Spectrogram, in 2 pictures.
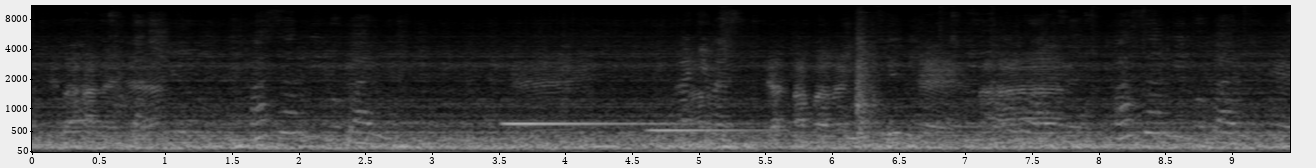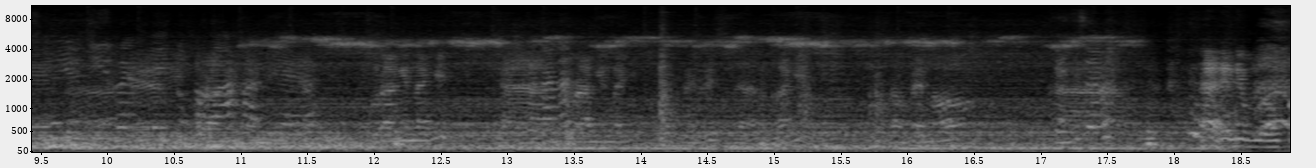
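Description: Simulated electric commuter train (KRL) running sound as the train brakes into a station: a steady low rumble, with a high steady squeal over the last seven seconds or so as it slows. Two short tones, the second lower than the first, sound a few seconds in.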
